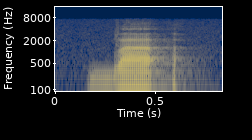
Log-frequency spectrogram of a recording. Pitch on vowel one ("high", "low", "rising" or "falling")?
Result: low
